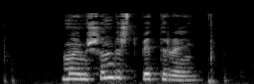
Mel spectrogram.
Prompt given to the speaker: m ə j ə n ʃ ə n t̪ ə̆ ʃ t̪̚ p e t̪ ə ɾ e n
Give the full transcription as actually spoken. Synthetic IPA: m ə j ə m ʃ ə n d̪ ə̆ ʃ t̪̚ p e t̪ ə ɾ e n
